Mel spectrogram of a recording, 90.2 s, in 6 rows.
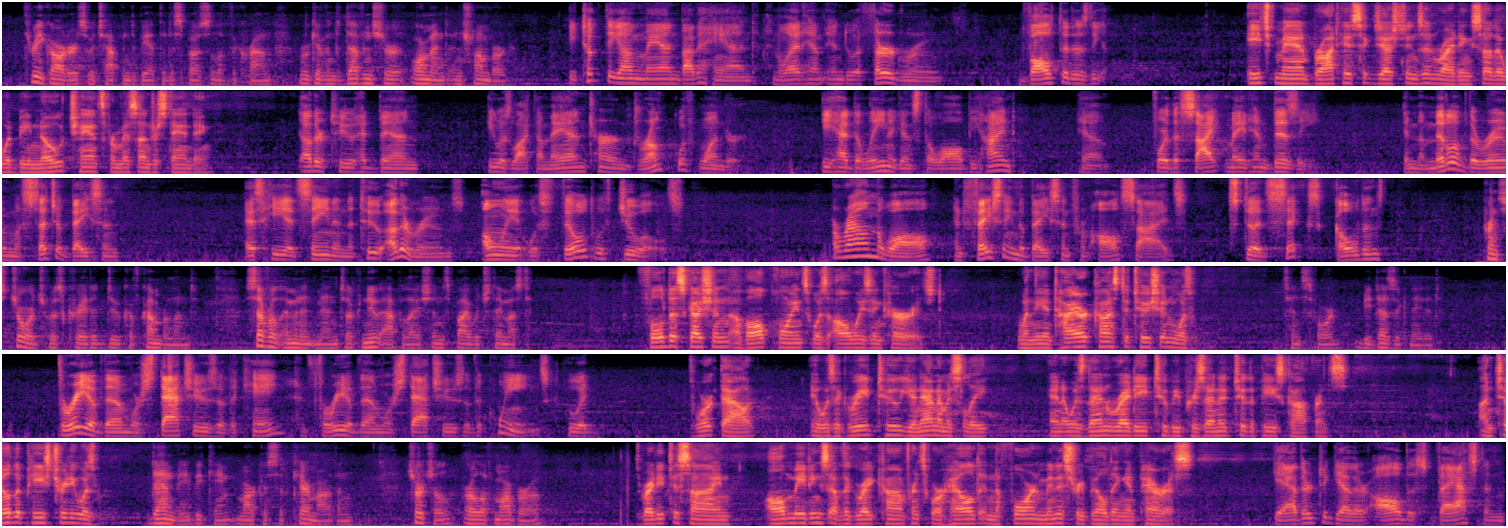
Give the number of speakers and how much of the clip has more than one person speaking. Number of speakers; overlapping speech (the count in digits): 3, no overlap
